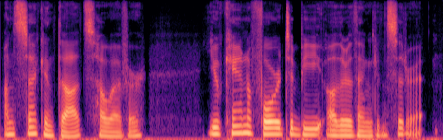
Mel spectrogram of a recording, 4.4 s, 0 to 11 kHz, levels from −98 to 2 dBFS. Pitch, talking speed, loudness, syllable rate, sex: 130 Hz, 160 wpm, -17 LUFS, 5.9 syllables/s, male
